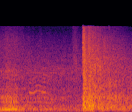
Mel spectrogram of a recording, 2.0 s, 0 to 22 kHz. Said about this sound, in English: The streets of the old city, home to 50,000, were empty, save for a few stone throwers. The air was punctuated by the sound of idling tanks and occasional gunfire.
